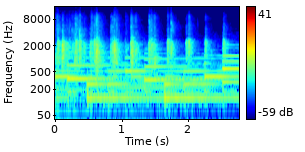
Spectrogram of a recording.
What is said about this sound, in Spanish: Si usted lo cree, denle un aplauso fuerte al Señor. Vamos. Dale un mejor aplauso. Vamos, dale un mejor aplauso al Señor.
